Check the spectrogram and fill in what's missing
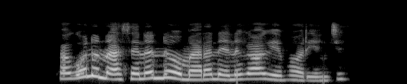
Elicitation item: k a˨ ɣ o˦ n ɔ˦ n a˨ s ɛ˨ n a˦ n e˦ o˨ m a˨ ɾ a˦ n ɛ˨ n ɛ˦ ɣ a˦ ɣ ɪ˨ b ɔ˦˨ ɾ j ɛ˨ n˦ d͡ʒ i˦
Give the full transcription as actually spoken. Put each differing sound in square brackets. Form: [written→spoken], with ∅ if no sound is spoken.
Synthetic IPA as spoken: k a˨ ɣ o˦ n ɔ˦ n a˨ s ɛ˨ n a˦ n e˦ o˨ m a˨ ɾ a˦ n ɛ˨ n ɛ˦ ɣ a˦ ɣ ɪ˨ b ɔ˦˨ ɾ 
